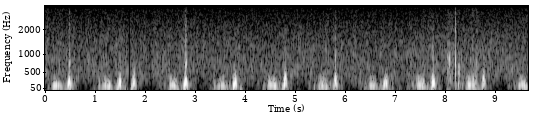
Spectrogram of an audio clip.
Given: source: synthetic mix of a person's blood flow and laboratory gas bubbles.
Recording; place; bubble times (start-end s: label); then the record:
Doppler ultrasound of blood flow; precordium
8.03-8.34 s: bubbles
8.54-8.67 s: bubbles
From the record:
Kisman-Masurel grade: 212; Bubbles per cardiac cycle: several, 3 to 8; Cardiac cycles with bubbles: 1 to 10%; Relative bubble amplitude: moderate (0.250 to 0.450); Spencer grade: 1 (occasional bubble signal discernible with the cardiac motion signal, with majority of cardiac periods free of bubbles); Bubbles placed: only in the low amplitude regions of the cardiac cycle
